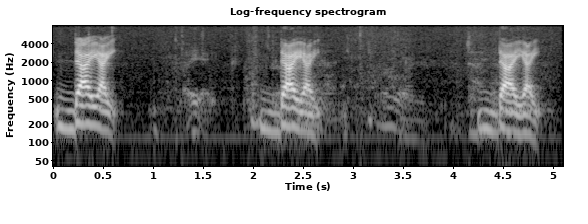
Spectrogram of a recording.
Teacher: We also have a glottalized Y. Once again, equivalent to having that glottal stop after that Y sound.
